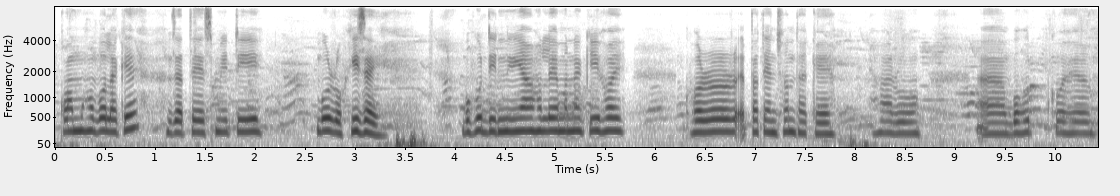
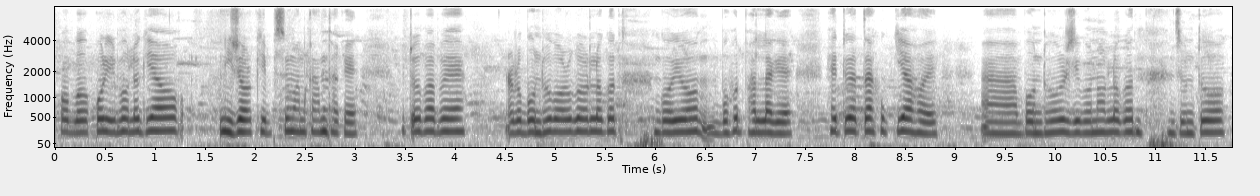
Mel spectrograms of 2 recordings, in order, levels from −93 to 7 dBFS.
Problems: none marked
